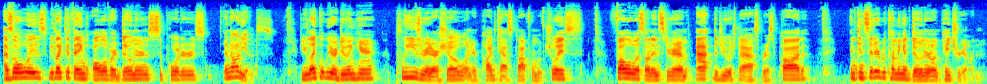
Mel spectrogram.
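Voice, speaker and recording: Low mellow woman reading out podcast notes, scripted announcer style. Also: moderate pace.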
